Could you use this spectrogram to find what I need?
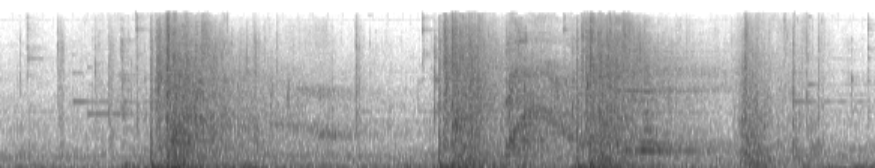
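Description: A handgun fires several loud shots that echo.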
